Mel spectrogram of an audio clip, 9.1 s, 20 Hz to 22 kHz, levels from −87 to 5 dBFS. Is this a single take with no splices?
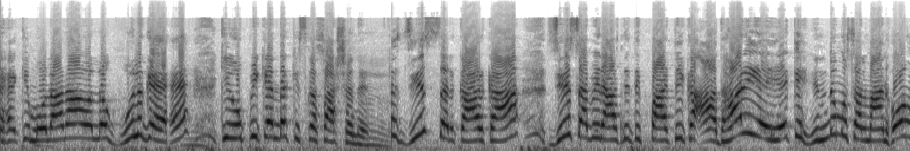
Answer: no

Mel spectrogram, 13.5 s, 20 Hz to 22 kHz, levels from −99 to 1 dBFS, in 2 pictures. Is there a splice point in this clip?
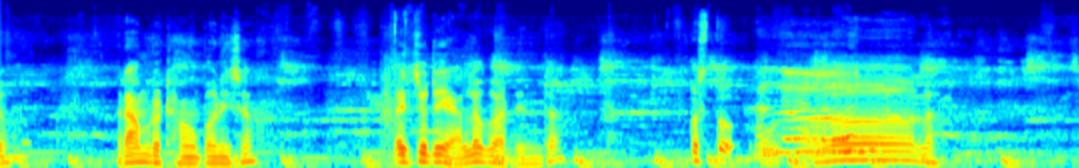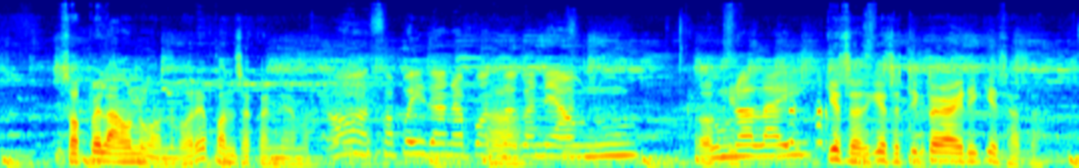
no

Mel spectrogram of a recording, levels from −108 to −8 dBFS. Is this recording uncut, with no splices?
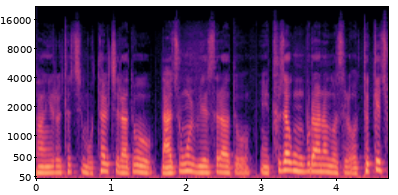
yes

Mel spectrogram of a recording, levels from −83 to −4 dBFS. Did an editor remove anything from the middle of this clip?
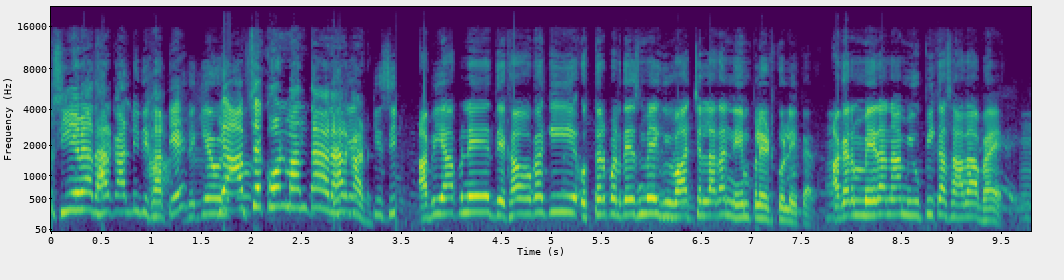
yes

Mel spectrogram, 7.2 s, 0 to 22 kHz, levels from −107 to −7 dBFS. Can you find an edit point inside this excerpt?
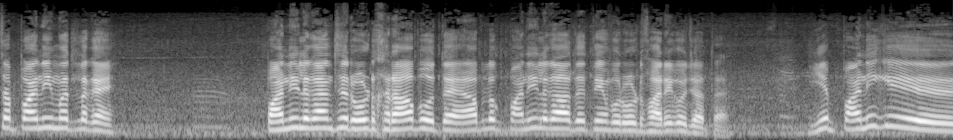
no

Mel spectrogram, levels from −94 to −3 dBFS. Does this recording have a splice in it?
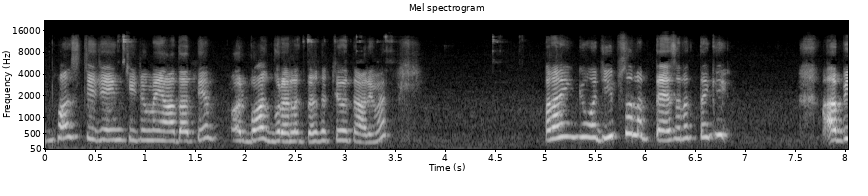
no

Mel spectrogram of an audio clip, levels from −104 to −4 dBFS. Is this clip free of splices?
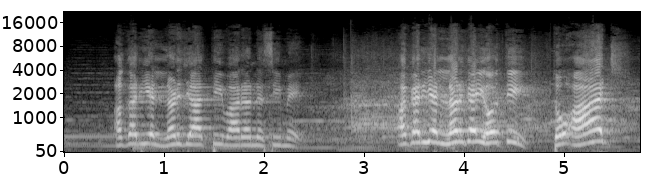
no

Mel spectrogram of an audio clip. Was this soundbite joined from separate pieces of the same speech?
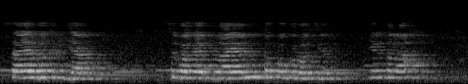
yes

